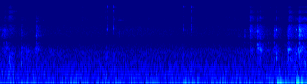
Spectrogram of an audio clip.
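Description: Faint, scattered clicks of a computer mouse, a few more coming close together near the end, over a low steady hum.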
